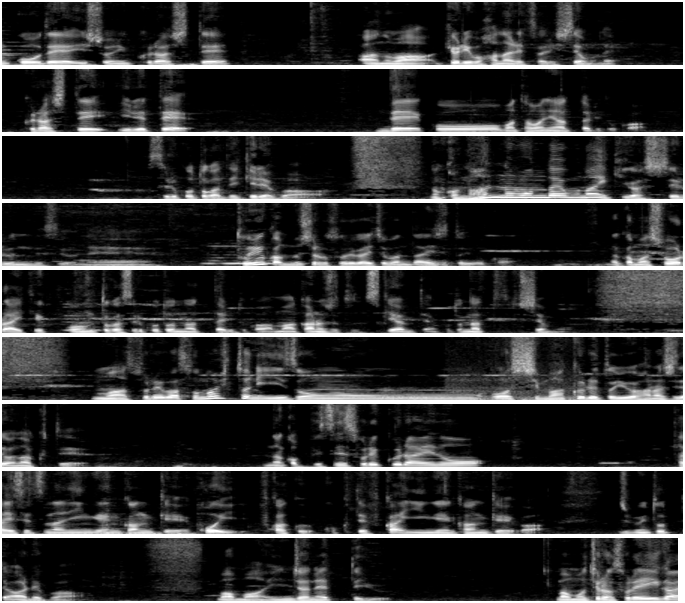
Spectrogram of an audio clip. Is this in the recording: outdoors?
yes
